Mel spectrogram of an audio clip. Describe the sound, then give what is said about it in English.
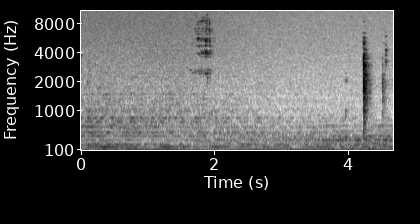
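A quick, quiet sip of coffee from a mug near the end, a short slurp over a steady low background hum, with a faint brief sound a few seconds before it and no talking. “I'm going to get a sip of my coffee here really quick before I continue, so hang on.”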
